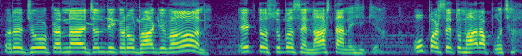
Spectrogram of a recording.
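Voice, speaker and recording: A man's voice: high voice, fairly even intonation, measured pace, a bit bright, soft background music. A man playing a resigned middle-aged husband and father in an audio story, grumbling wryly. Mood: impatient, grumbling. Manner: wry grumbling. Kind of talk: Hindi audio story acting.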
